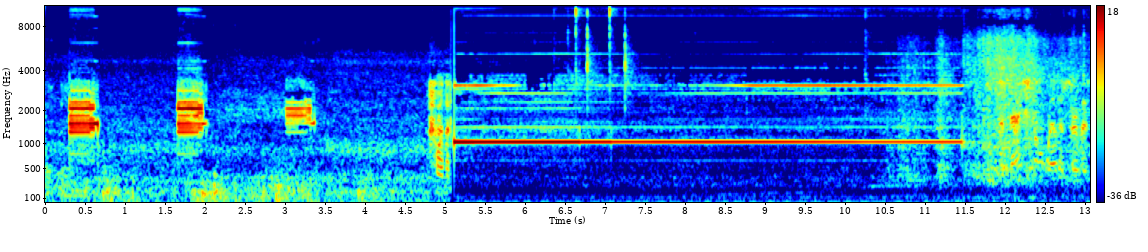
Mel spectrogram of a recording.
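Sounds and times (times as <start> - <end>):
high-pitched alarm tone: 1.7 - 2.1.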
